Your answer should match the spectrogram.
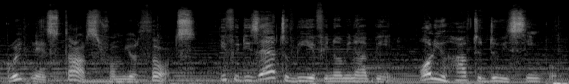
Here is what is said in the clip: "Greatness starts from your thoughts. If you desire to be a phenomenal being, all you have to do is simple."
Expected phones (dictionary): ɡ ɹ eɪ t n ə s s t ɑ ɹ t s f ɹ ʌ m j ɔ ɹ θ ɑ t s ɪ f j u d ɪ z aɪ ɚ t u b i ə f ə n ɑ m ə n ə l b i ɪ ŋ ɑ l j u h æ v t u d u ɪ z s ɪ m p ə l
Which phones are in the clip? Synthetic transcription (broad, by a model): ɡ ɹ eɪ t n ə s s t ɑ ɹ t s f ɹ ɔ m j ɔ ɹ θ ɑ t s ɪ f j u d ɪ z aɪ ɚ t u b i ə f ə n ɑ m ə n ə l b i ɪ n ɑ l j u h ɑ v t u d u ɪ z s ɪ m p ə l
